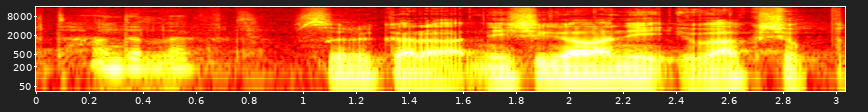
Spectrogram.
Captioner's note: speaking japanese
